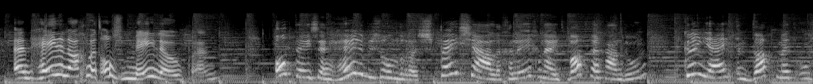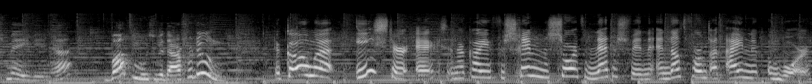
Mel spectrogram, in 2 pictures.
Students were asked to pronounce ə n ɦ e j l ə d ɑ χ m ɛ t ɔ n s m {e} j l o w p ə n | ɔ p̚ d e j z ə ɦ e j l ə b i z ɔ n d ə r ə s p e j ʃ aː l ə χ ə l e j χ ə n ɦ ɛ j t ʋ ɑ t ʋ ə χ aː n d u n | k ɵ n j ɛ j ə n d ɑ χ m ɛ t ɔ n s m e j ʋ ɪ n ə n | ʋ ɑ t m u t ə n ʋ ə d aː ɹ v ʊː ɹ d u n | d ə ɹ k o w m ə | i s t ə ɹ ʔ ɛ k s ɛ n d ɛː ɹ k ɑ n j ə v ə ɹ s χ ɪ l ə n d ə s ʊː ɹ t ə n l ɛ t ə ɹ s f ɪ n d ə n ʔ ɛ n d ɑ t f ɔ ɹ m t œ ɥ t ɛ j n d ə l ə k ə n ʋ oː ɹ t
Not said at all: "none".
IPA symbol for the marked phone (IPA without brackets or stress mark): e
